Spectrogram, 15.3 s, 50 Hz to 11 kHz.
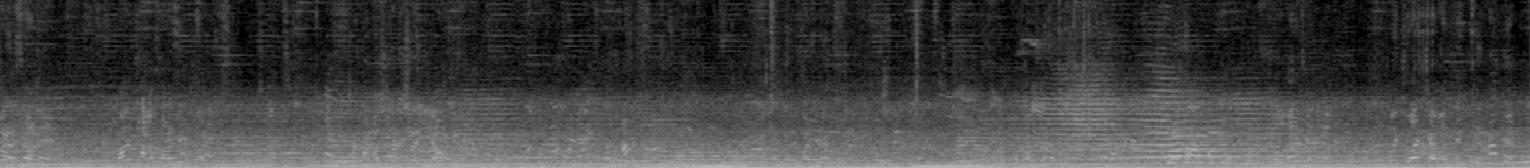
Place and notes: Nanjin Road, Shanghai - Sitting in a noisy district
Sitting in a noisy district, Extremely busy department store area, Quarrel between two cleaning staff, Binaural recording, Zoom H6+ Soundman OKM II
